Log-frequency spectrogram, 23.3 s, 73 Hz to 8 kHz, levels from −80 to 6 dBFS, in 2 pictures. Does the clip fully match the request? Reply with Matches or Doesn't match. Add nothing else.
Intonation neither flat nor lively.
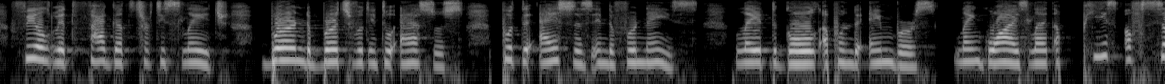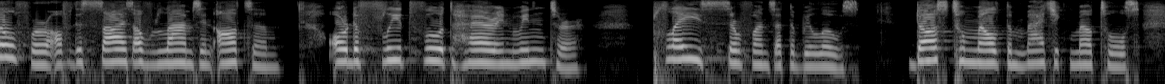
Doesn't match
